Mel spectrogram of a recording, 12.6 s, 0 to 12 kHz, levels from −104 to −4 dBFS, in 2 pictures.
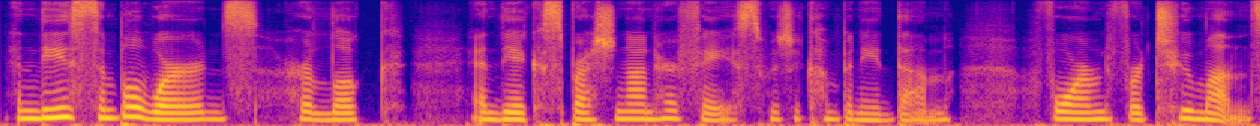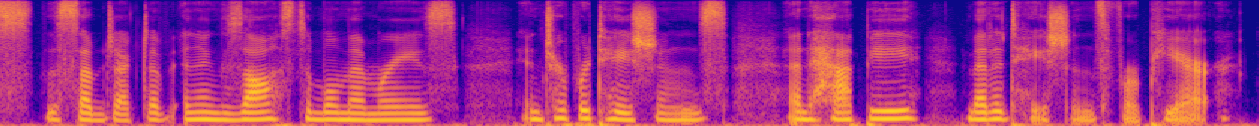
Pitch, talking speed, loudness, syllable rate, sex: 190 Hz, 145 wpm, -20 LUFS, 5.1 syllables/s, female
